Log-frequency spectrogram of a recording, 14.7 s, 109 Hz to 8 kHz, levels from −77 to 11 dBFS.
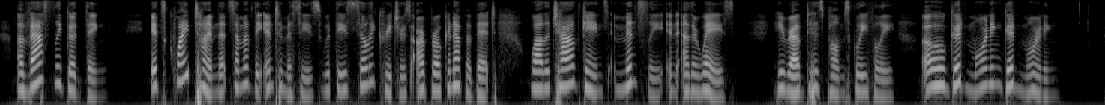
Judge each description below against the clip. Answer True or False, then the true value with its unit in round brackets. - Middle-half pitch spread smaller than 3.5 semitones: False (4.7 semitones)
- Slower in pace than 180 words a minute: True (160 wpm)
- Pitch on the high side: True (200 Hz)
